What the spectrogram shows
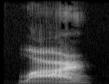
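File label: "wanr2", Mandarin Chinese; 玩儿; 遊ぶ、（ゲームなどを）する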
